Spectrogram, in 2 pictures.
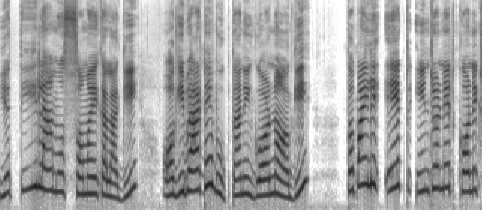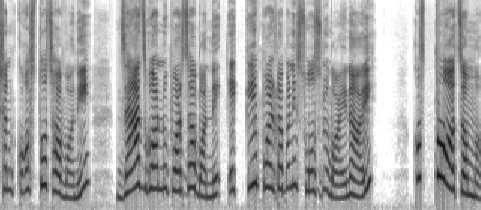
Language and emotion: Nepali, disgusted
